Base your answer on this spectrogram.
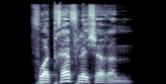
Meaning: strong dative masculine/neuter singular comparative degree of vortrefflich
- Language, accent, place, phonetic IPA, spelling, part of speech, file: German, Germany, Berlin, [foːɐ̯ˈtʁɛflɪçəʁəm], vortrefflicherem, adjective, De-vortrefflicherem.ogg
